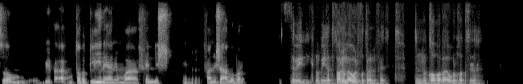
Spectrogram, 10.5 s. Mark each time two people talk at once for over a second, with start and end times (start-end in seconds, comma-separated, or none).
none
